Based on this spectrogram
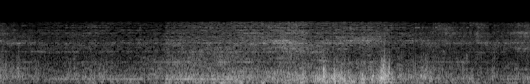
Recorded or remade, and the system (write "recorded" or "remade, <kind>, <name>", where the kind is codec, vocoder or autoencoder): recorded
